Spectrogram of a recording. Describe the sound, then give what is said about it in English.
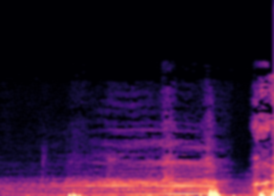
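A cow lets out a long, drawn-out moo with a steady low tone, with faint rustling and a couple of soft thumps from other livestock, as cows graze on grass outdoors; no one speaks. “They're singing a little song, look.”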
